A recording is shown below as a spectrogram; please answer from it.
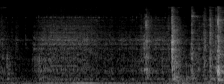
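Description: A sewing machine stitches a dress seam over thick serging under the presser foot, a steady muffled whir with a few sharper clicks near the end.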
